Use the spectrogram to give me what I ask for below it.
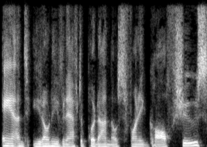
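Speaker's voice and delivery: ordinary delivery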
